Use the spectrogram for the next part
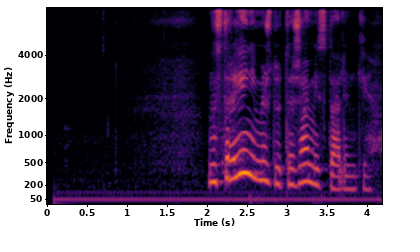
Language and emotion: Russian, sad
